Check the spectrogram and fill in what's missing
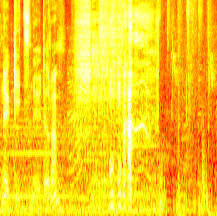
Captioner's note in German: lacht in Selbstbewusst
